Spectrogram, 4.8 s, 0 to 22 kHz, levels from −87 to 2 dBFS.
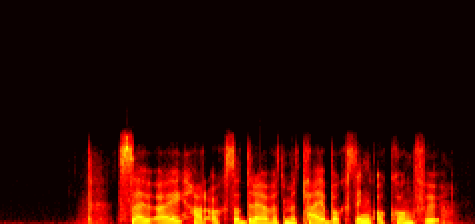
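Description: Across the whole speech recording, the gain swings by roughly 15 dB, leaving loud and quiet passages squashed toward the same level. This gain pumping likely comes from the microphone gain being set much too high, so a fast limiter or compressor keeps clamping down on each peak and releasing in the gaps. The call path's limit of nothing above 8 kHz is audible too.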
